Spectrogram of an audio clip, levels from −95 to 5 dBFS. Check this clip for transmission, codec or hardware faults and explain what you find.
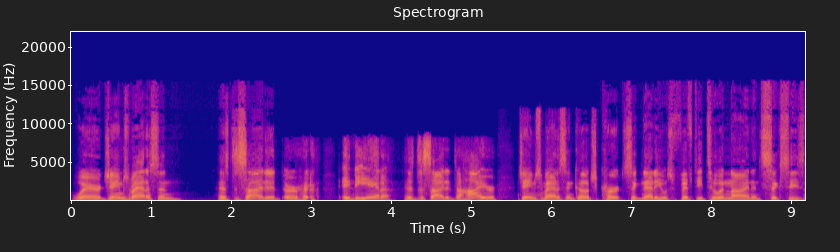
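One fault is present, a call bitrate drop. From 2.03 s to 7.63 s the speech turns rough and watery and loses its top end, sounding duller and more smeared for about 2.5 s at its worst before clearing. The call's bandwidth estimate fell, so the encoder coded far more coarsely and narrowed its audio bandwidth from 20 kHz to 8 kHz. The degradation fits a fall from about 32 kbps to around 10 kbps.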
